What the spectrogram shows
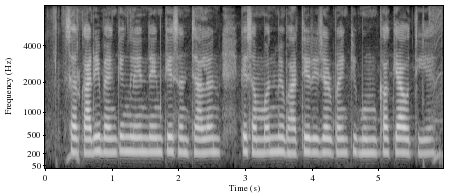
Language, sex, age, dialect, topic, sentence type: Hindi, female, 31-35, Hindustani Malvi Khadi Boli, banking, question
